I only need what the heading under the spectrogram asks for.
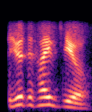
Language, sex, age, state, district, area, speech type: Nepali, male, 18-30, West Bengal, Darjeeling, rural, conversation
